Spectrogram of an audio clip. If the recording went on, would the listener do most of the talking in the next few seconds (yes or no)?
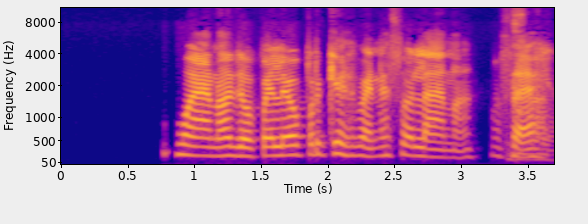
no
